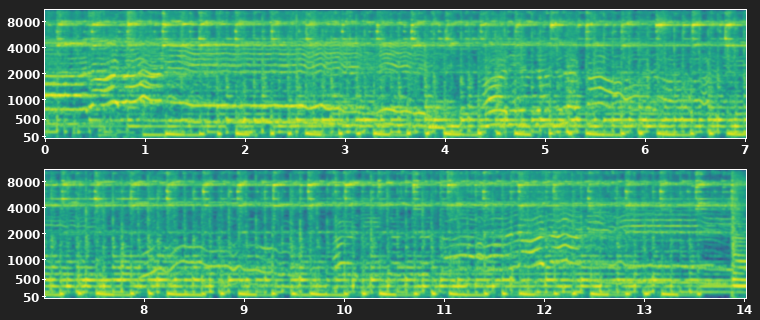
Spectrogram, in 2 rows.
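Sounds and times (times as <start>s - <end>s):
drum beat: 0.0s - 14.0s
women singing devotional melody: 0.0s - 14.0s.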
